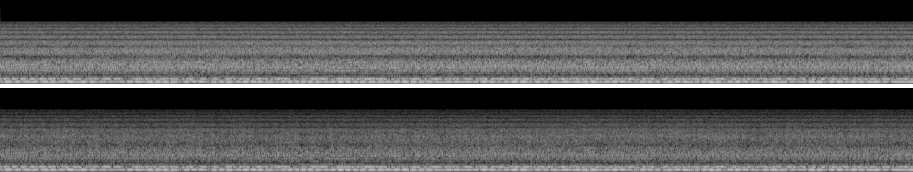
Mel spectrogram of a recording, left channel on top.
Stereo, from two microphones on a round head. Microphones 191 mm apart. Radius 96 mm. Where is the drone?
55° left (ahead or behind).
